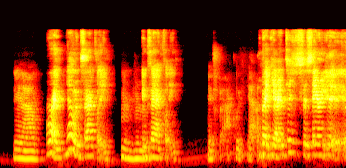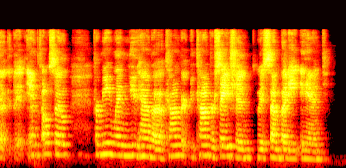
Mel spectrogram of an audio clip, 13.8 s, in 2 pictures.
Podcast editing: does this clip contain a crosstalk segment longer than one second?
No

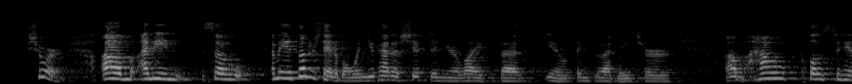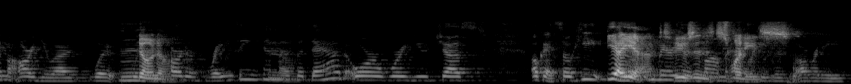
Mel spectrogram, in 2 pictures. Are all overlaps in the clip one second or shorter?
No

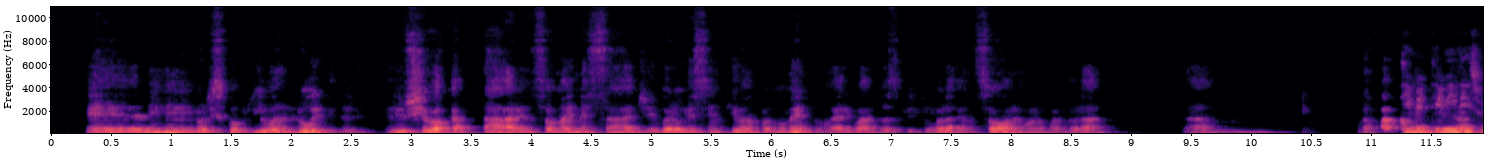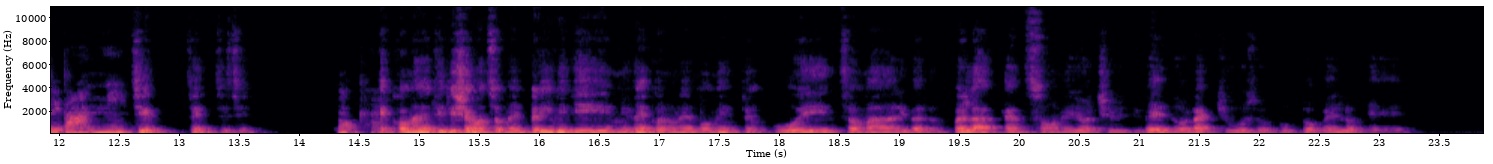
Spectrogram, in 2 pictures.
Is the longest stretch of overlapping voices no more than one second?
Yes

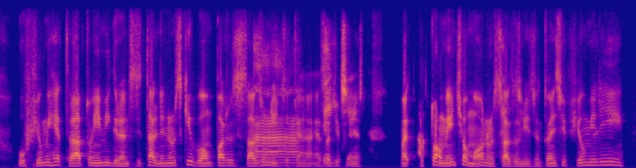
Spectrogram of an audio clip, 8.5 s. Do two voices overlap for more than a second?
Yes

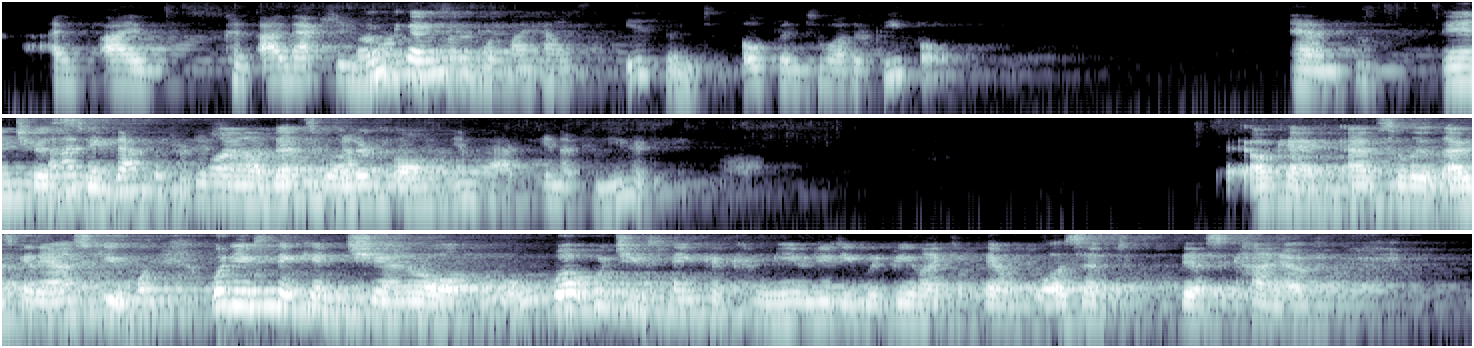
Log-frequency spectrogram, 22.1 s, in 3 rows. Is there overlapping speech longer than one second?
Yes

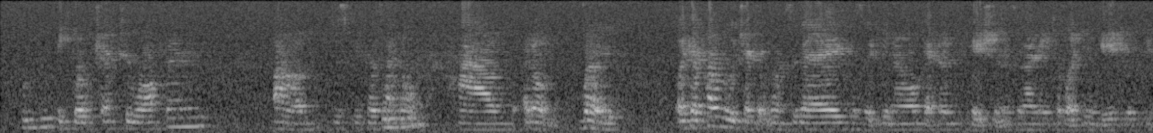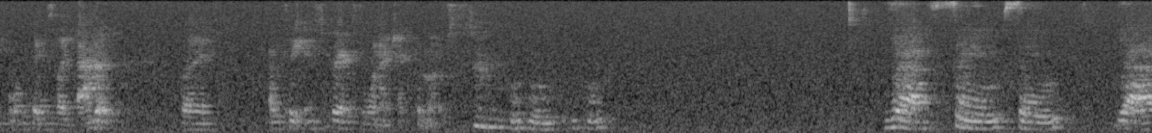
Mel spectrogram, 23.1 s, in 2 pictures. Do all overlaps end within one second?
Yes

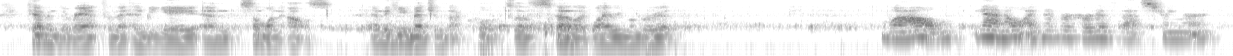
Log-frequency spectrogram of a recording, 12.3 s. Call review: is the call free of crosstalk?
Yes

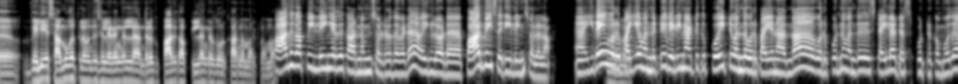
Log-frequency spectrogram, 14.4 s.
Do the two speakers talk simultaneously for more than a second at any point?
No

